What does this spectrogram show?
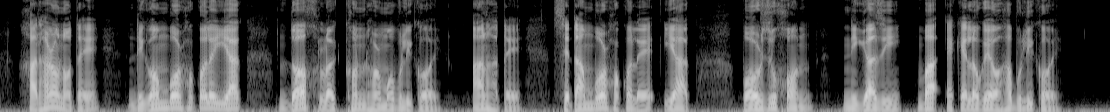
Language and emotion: Assamese, neutral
